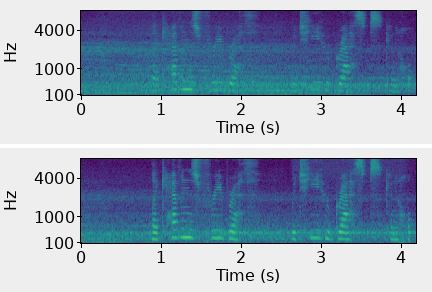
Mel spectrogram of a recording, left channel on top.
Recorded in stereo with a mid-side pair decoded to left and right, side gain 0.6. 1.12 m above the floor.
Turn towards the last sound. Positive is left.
turn(degrees=-35)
